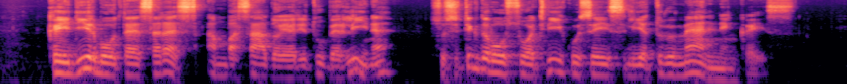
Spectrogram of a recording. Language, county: Lithuanian, Šiauliai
